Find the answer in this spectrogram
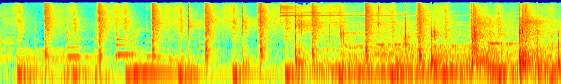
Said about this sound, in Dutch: geklop dat u hoort, dat ben ik. U ziet dit niet, maar ik heb een charmante plastic veiligheidsbril op... en ik sla als een bezetene met een hamer op een groen potlood.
